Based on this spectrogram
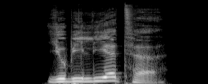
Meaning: inflection of jubilieren: 1. first/third-person singular preterite 2. first/third-person singular subjunctive II
- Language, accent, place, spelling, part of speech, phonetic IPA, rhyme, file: German, Germany, Berlin, jubilierte, verb, [jubiˈliːɐ̯tə], -iːɐ̯tə, De-jubilierte.ogg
